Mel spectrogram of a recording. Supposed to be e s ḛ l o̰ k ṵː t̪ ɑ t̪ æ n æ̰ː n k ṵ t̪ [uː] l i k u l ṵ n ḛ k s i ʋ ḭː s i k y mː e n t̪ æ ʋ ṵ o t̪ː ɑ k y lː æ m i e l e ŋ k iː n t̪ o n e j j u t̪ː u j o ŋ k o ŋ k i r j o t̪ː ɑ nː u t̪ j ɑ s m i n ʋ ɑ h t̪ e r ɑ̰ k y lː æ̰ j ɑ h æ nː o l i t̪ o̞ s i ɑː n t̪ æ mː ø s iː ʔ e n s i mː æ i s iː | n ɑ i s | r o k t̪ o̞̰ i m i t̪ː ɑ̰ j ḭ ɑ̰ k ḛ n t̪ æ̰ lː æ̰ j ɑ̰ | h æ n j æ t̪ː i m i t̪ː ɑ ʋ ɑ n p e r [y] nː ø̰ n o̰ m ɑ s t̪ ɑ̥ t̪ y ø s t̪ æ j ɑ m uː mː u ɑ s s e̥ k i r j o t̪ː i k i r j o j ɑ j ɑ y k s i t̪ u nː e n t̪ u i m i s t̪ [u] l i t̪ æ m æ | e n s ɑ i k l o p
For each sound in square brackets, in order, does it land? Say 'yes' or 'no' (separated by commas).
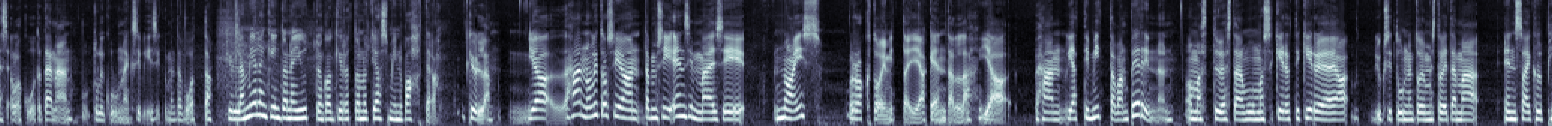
no, no, no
